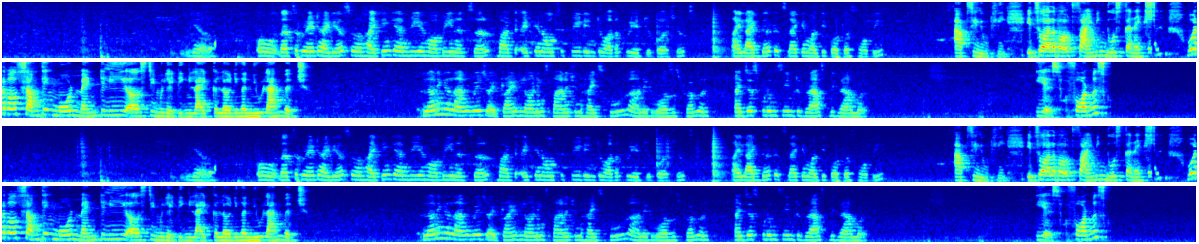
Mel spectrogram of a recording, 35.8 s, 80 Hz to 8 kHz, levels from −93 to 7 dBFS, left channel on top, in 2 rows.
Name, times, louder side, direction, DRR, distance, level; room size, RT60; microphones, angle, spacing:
Microwave oven, 1.1-1.8 3.8-4.0 9.8-11.4, right 4 dB, 55° right, 5.9 m, -51 dB
voice 1, 2.7-3.2 3.8-10.3 10.9-13.2 24.2-28.5 28.9-30.9, left 3 dB, 75° left, 1.6 m, -38 dB
voice 2, 14.3-22.5 33.4-34.6, left 4 dB, 45° left, 1.5 m, -29 dB
head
